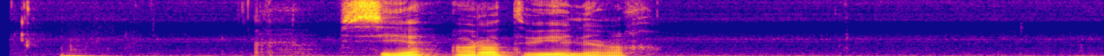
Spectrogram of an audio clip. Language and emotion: Russian, neutral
